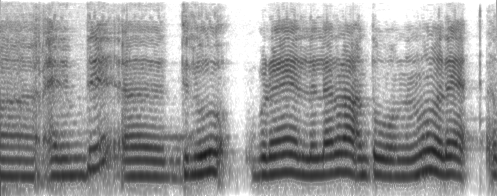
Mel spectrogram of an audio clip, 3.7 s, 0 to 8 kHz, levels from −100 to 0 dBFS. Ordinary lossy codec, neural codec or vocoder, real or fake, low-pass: none; codec, 16 kHz, 0.4 kbps, LongCat-Audio-Codec; fake; none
